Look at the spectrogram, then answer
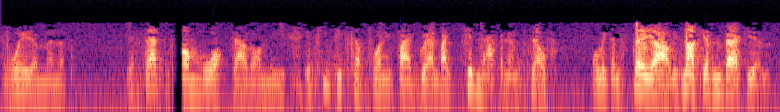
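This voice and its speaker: A woman's voice: low-pitched, brisk, a little hiss or hum, lightly acted. A woman acting a brassy, scornful boxer's wife, muffled old recording. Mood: scornful, suspicious. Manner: slangy, tough, contemptuous. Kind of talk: 1950s radio drama acting.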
